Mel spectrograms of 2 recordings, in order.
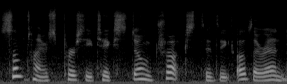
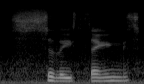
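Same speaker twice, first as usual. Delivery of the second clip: soft, slow scornful snort; 3 semitones lower, 5 dB quieter, much slower than usual. A narrator's reading. Henry sneers at the departed engines, soft and slow. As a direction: dismiss them with contempt. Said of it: "Henry snorted".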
